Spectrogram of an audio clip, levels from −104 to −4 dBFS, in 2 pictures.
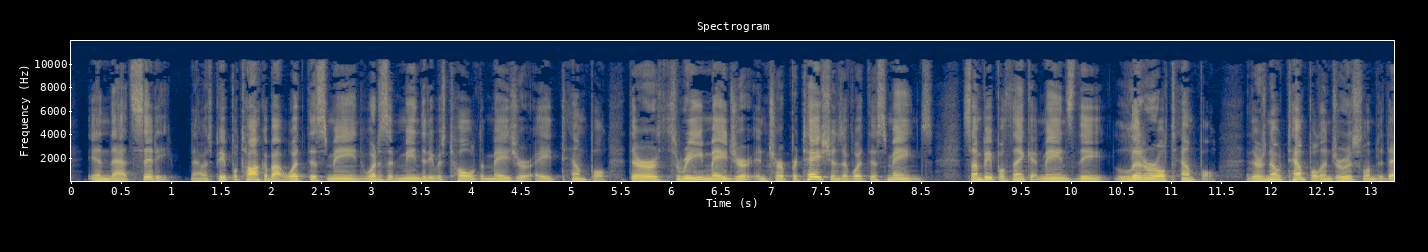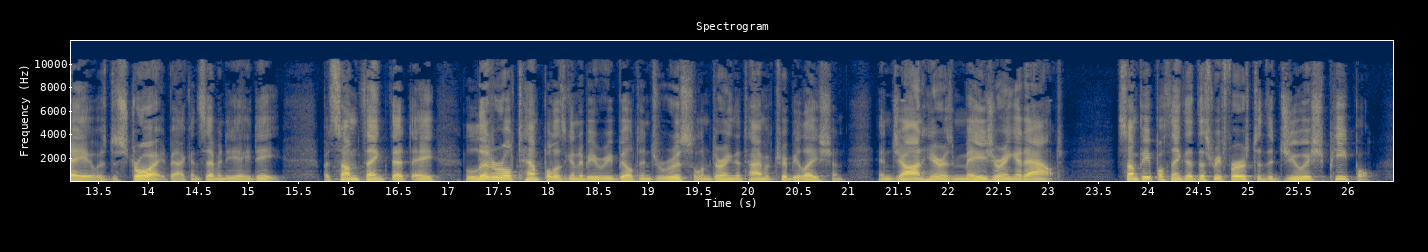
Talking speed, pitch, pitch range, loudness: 200 wpm, 130 Hz, 120-150 Hz, -24 LUFS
